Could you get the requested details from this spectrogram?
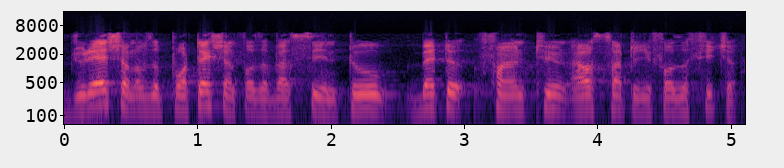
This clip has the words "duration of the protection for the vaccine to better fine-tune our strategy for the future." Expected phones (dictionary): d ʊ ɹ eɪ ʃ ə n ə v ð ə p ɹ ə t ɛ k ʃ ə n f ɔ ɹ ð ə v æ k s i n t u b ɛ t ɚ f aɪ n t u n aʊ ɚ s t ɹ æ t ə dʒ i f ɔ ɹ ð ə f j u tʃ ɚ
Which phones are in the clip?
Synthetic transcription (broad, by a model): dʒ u ɹ eɪ ʃ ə n ə v ð ə p ɹ ə t ɛ k ʃ ə n f ɔ ɹ ð ə v æ k s i n t u b ɛ t ɚ f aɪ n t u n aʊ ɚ s t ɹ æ t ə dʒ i f ɔ ɹ ð ə f j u tʃ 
